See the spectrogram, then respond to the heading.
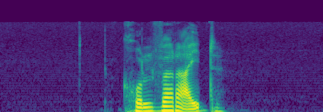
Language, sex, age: Norwegian, male, 24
